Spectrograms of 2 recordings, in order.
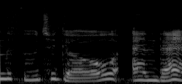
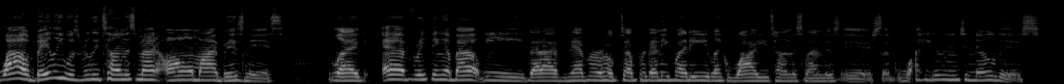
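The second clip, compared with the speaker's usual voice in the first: normal talking voice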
